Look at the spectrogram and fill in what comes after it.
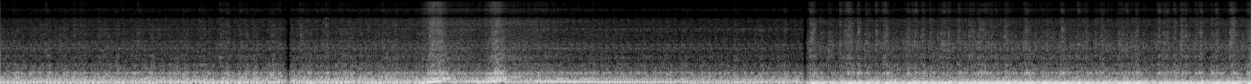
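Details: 1990 Lincoln Town Car 5.0 V8, T-5 manual, 650 Holley double-pumper carb, GT40 heads, MSD ignition, first fire after carb assembly; steady idle with two quick clean blips that rise and settle smoothly, runs better than expected: normal idle and rev.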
